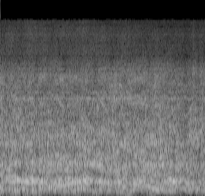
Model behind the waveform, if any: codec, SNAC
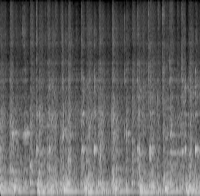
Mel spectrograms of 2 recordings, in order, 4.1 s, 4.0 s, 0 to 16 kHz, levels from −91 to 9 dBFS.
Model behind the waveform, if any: codec, SNAC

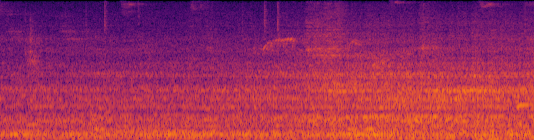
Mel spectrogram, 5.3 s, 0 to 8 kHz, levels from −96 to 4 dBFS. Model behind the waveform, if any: none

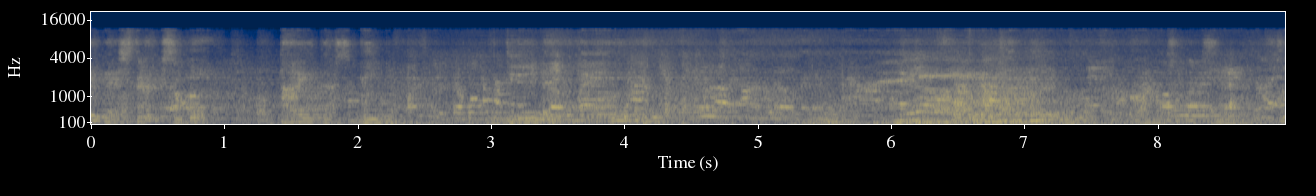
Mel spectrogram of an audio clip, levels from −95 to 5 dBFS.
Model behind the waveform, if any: codec, SNAC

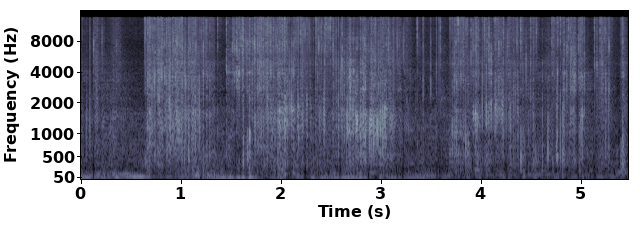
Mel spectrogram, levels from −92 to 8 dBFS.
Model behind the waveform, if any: codec, SNAC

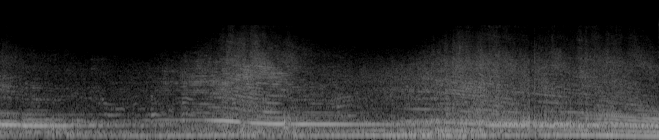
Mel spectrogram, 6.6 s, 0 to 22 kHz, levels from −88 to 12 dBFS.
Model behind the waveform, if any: none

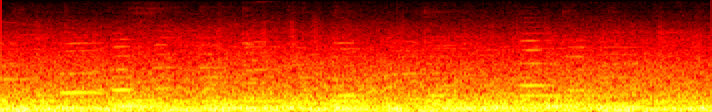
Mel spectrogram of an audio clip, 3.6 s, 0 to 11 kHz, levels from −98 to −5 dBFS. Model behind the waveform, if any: none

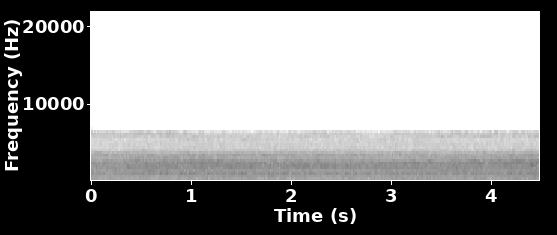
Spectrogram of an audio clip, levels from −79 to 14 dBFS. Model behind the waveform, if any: none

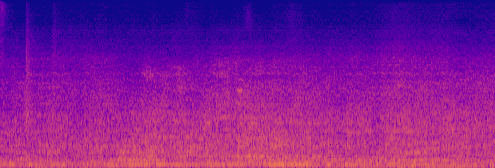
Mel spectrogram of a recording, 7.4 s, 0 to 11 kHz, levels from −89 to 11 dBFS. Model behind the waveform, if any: codec, SNAC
